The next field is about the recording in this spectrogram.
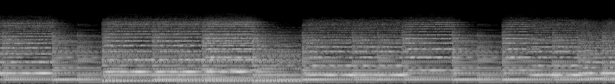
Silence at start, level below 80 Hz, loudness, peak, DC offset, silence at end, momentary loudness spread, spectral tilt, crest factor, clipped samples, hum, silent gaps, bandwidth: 0 s; -46 dBFS; -17 LUFS; -4 dBFS; 0.1%; 0 s; 5 LU; -4.5 dB/octave; 14 dB; under 0.1%; none; none; 11 kHz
